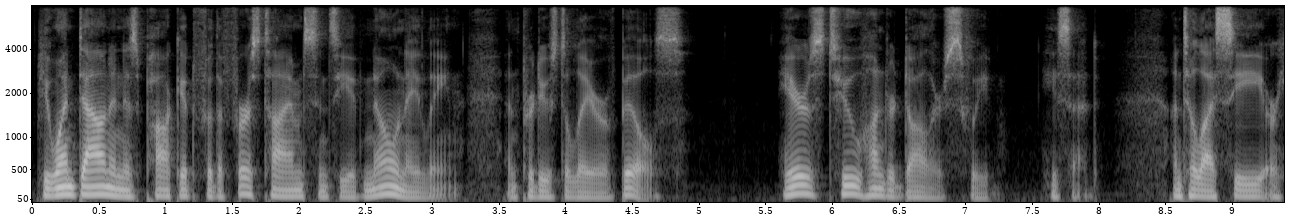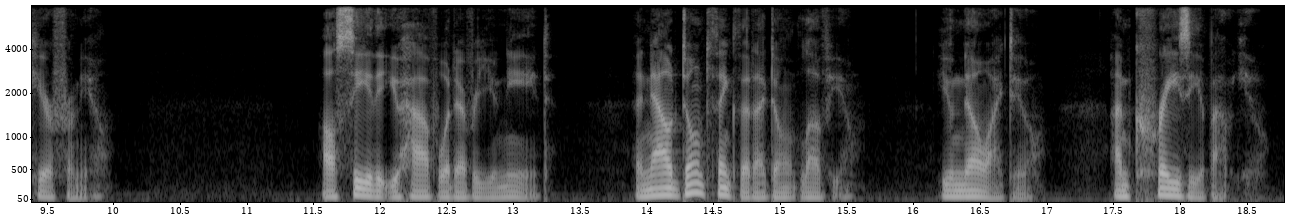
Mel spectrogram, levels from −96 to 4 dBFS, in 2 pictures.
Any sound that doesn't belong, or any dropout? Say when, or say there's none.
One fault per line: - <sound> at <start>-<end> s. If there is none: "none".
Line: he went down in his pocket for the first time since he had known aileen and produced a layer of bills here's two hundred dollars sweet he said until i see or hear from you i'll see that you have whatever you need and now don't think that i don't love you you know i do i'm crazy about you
none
